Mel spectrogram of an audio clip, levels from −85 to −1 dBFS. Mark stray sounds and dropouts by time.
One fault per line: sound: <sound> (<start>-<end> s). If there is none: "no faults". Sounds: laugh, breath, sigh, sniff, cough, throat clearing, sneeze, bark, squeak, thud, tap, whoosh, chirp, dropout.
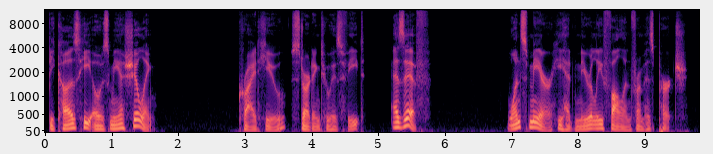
no faults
